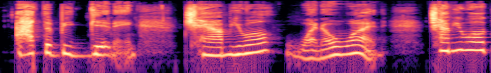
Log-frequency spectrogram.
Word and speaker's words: Chamuel: Chamuel can also be pronounced Samuel.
